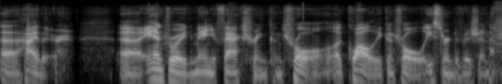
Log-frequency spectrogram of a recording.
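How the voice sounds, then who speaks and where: A nasal, put-on character voice at a fairly quick pace. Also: man, very deep, low pitch for a man. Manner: hesitant, meek.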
